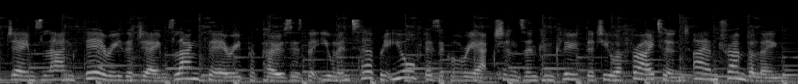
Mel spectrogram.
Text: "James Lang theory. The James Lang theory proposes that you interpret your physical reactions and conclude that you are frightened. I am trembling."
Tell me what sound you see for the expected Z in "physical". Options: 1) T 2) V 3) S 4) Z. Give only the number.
4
